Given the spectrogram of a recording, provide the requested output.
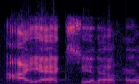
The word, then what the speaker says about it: Ajax: way you think like Ajax is pronounced IX you know or like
